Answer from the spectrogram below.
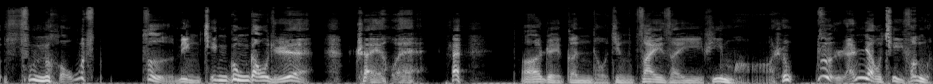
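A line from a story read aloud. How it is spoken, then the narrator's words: Bursting into laughter. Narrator (Chinese): 胡铁花失笑道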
